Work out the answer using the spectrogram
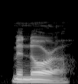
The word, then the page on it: menorah: American English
